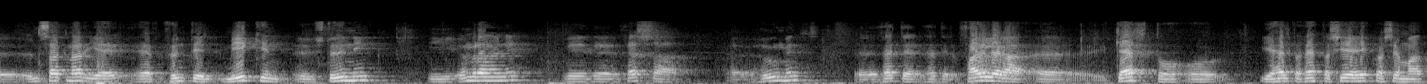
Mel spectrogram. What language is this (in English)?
Icelandic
